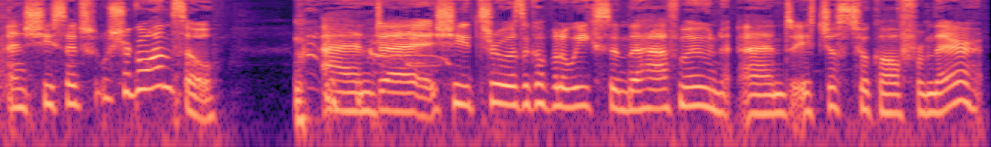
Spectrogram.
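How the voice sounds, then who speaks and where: A woman's voice: on the low side, a bit bright. A woman from County Clare with a west of Ireland accent, telling stories in casual, colloquial radio interview chat. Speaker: improv theatre performer, radio guest.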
